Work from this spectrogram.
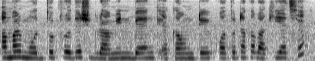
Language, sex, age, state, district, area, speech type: Bengali, female, 18-30, West Bengal, Kolkata, urban, read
